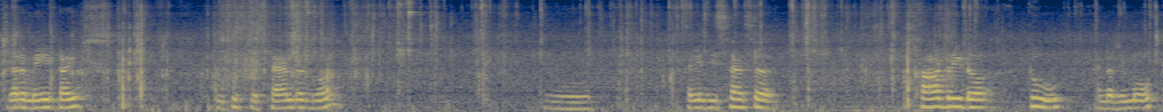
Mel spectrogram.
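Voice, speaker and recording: A person giving an unscripted, explanatory product demonstration in a halting, matter-of-fact way, pausing mid-phrase. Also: mid-range voice, steady tone, background noise. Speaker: installer presenting a product tutorial.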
